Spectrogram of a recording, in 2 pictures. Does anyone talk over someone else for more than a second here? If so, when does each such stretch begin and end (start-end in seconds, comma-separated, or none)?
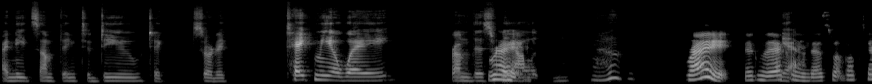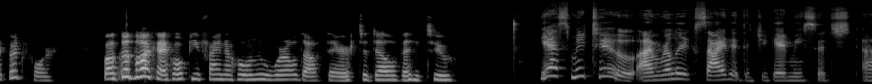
none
